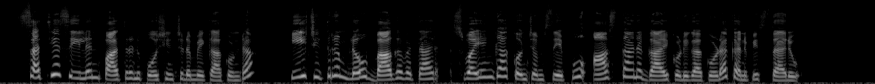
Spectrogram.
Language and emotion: Telugu, neutral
